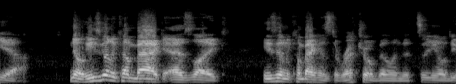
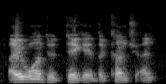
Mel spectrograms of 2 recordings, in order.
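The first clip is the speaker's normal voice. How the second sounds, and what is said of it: Put-on Russian accent. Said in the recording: “I can't get done without the Russian accent, I'm sorry.”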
